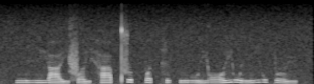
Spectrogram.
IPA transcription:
n̪ iː˨˧ j aː˨ j f ɐ˨ j h aː˧ p̚ t͡s ɵ˥ t̚ p ɐ˧ t̚ h ɪ˧ k̚ ŋ uː˨ j ɔː˨˥ j w ɪ˨˥ ŋ iː˥ w p ɵ˧ ɥ

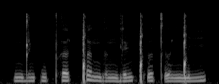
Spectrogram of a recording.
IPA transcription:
n d e ɳ p u pʰ œ ǃ œ ŋ ɡ œ ŋ ɡ e ɳ ǃʼ ɵ tʼ ɵ ŋ͡ǃ i

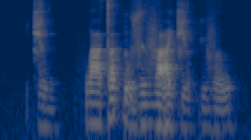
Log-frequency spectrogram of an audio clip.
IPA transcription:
t͡ɕ ə̤˨˩ w | h w aː˧ t̪ a˦˥ t̚ ɗ u˧˩ z ɨ˧ v a̰ː˧˥ t͡ɕ ɨ˧˩ ə̯ k i˨˦ v ə˨˦ w

